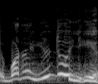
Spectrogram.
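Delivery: very high, loud laughing call.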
